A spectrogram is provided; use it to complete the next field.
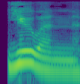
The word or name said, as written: ewan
